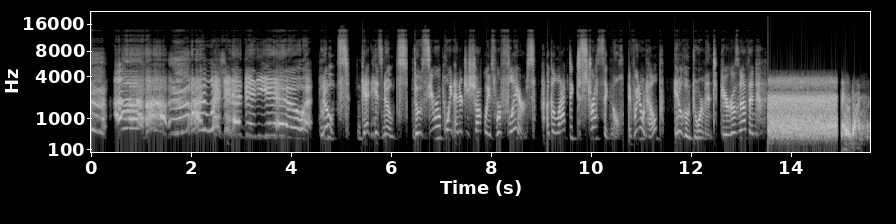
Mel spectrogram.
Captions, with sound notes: *sobbing* I wish it had been you notes get his notes those zero point energy shock waves were flares a galactic distress signal if we don't help it'll go dormant here goes nothing Paradigm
